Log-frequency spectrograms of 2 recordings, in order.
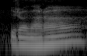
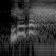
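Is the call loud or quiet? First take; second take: quiet; loud. First: The word is said quietly and softly. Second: The word is called out loudly. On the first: The speaker calls it wrong. "일어나라 하지 않고요" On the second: The speaker calls it right. "크게 부르죠"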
